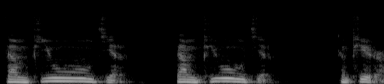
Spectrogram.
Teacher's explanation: First O is unstressed. The U is stressed.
